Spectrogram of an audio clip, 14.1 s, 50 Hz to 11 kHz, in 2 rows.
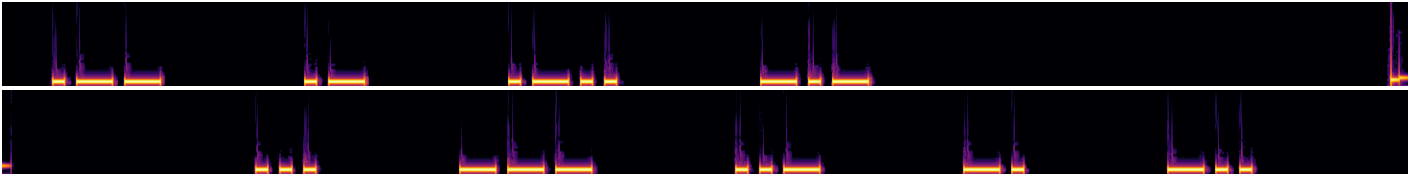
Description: Morse code, heard as a keyed tone, about 20 wpm, spaced as for 9 wpm, 700 Hz. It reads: WALK SOUND
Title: 4x Character Spacing - Top 300 Words - 20wpm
